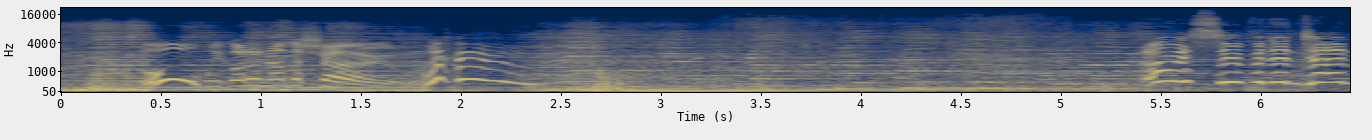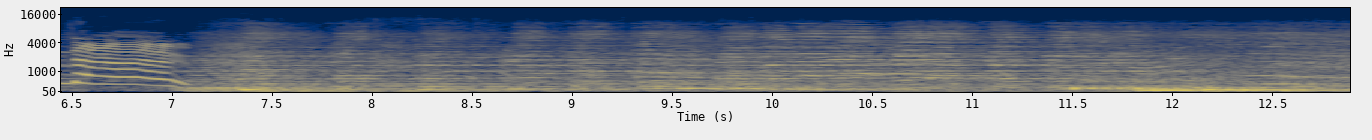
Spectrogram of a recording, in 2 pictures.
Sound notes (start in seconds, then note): 0.1 dramatic music; 1.7 cheers; 3.1 dramatic music; 7.3 dramatic music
